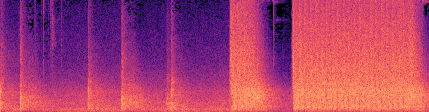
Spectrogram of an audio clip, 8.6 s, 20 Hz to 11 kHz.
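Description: Port Said 9mm submachine gun, the Egyptian copy of the Swedish K m/45, firing two full-auto bursts from its open bolt inside an indoor range: a short burst of about a second, then a longer one of about two and a half seconds, echoing off the range walls. Before them come four separate sharp bangs.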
